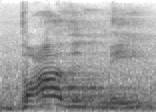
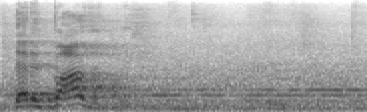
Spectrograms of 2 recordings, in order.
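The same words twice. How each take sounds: First: Said in the usual way. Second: Drawn-out whispered words, very slow. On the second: Real, not acted. Rabbi in shiur lingers on his own unease, whispered slow. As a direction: breathe it out slowly, almost voiceless. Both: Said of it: "And I remember it".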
